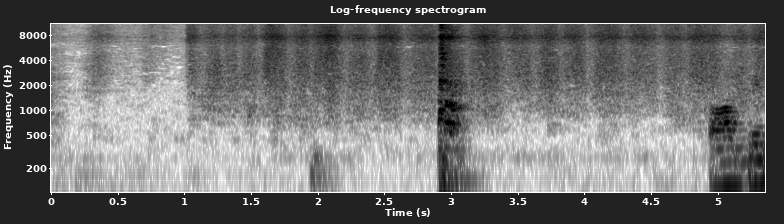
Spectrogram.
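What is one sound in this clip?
A cloth rubs across a chalkboard.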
